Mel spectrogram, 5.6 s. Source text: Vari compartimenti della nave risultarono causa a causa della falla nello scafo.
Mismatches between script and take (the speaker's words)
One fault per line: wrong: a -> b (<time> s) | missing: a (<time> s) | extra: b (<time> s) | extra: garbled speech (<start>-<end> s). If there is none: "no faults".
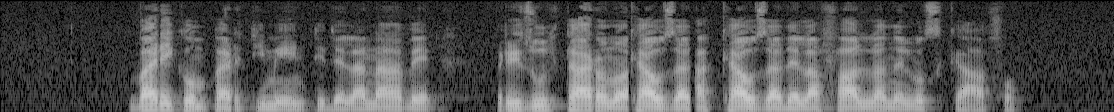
no faults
